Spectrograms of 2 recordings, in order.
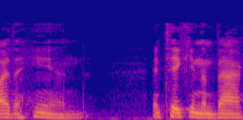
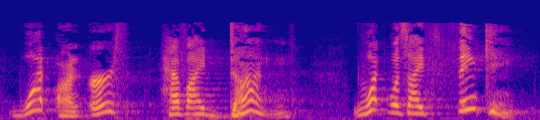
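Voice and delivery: higher, slow, dismayed self-questioning; panicked Peter; 7 semitones higher, slower than usual. Retold or imitated. Peter in the storm asking himself, slow and alarmed. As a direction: let the alarm rise as he realises.

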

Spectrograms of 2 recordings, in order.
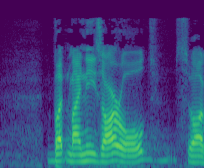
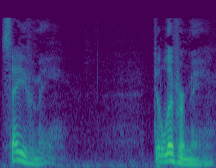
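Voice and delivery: quiet pleading; 4 semitones lower, 6 dB quieter, slower than usual. Acted. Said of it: "He says".

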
